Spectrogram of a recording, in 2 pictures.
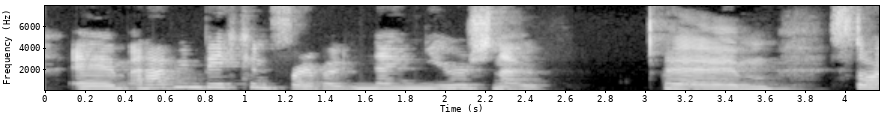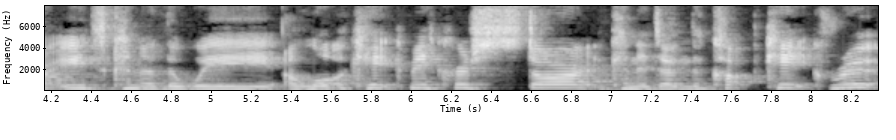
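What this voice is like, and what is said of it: Mild, mellow Scottish accent. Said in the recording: “you can probably tell from my accent that I live in Scotland ... your accent's yeah, not too thick ... It's quite a nice mellow accent ... I think I put my phone voice on sometimes”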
